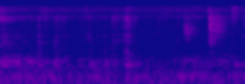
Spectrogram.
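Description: Faint scratching of a ballpoint pen writing words on paper.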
